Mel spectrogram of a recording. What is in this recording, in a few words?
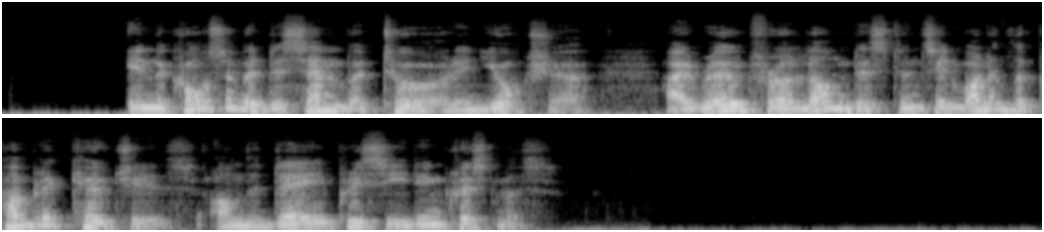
male speech english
